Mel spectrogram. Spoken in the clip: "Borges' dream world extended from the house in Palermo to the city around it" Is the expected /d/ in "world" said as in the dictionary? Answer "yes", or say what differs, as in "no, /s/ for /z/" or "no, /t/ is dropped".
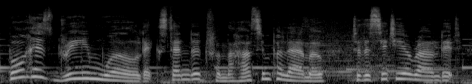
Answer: yes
